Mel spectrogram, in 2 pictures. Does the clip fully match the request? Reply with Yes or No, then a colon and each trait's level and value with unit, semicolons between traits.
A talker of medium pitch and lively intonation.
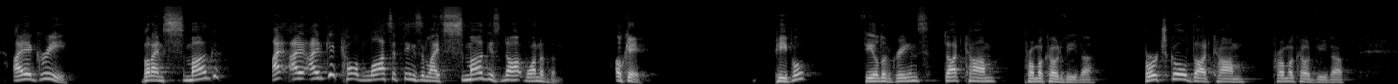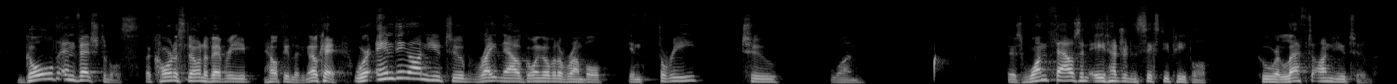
Yes: medium, 150 Hz; wide, 7.1 semitones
